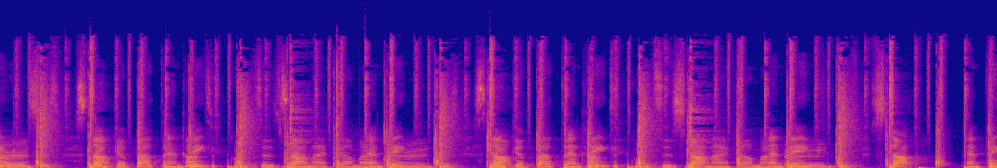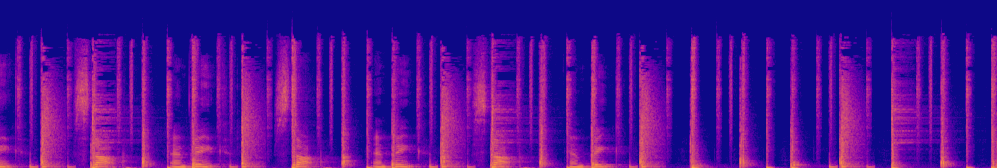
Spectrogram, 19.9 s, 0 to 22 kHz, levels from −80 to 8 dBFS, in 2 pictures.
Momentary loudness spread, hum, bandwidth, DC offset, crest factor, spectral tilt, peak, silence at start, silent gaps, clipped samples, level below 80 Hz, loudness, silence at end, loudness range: 8 LU; none; 18 kHz; under 0.1%; 22 dB; -4 dB/octave; 0 dBFS; 0 s; none; under 0.1%; -32 dBFS; -22 LUFS; 0 s; 4 LU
